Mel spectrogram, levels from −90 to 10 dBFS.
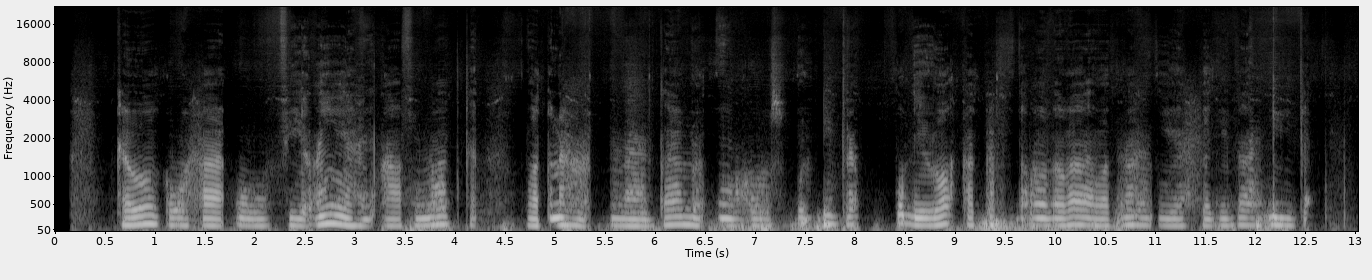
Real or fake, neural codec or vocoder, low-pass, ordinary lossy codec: fake; codec, 44.1 kHz, 1.7 kbps, Pupu-Codec; none; none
